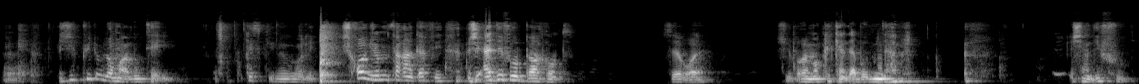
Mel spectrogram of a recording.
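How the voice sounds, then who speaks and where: A man's voice: mid-range voice, big pitch swings, moderate pace, pauses often, a little hiss or hum. A man in his late thirties chatting on an improvised livestream, very talkative, jumping between topics, teasing his viewers and joking about himself. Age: 30s. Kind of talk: casual improvised livestream chat. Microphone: microphone.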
